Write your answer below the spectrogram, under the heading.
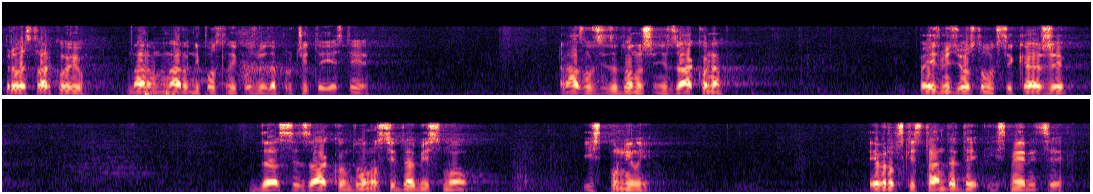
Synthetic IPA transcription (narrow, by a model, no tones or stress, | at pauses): pr̩ʋast̪ʋaːɾko̞ju | naːɾavnonaːɾo̞d̪nipo̞slˠanikuzmijd̪apɾot͡ʃit̪ajje̞st̪e | ɾaːzlˠozizad̪o̞no̞ʃe̞ɲe̞zaːko̞na | paizme̞d͡ʑuo̞st̪aːlˠo̞ɡse̞kaːʒe̞ | d̪ase̞zaːko̞nd̪o̞no̞sid̪abismo̞ | ispunili | e̞ʋɾo̞pske̞st̪and̪aɾd̪e̞ʔisme̞ːɾnit̪se̞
